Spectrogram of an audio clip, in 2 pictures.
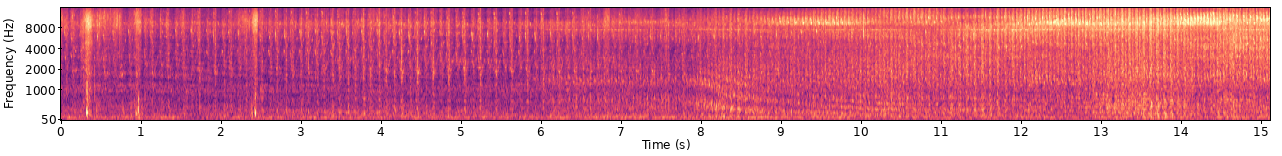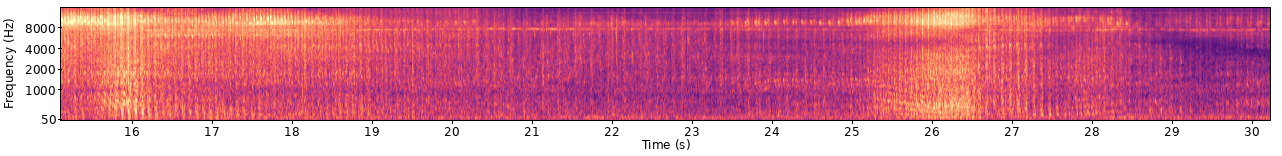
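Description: A radio-controlled flapping-wing ornithopter's Turnigy 2211 brushless motor and reduction gearbox buzzing as it drives the wings. The buzz swells loud as the model passes close by about halfway through, and again near the end.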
